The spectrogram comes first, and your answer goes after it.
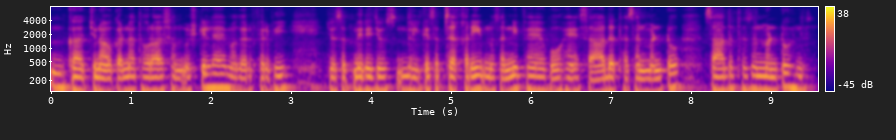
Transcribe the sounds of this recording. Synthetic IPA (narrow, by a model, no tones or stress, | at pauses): kat͡ʃʊnaːʋkɐɾnat̪ʰoːɽaʃamʊ̰ʃkɪlɦɛmɐɡəɾpʰɪɾbʱi | d͡ʒoːsɐbmeːɾed͡ʒoːbɐlkesɐbseqɐɾiːbmʊsənːɪfɦɛ̃ʋoːɦɛ̃sɐaːd̪ət̪ɦɐsənmɐ̃ɳʈoː | sɐaːd̪ət̪ɦɐs̬ənmɐ̃ɳʈoɦɪ̃nd̪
